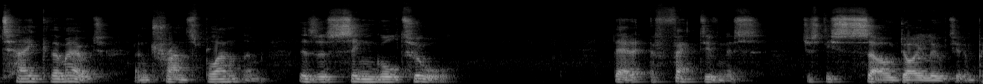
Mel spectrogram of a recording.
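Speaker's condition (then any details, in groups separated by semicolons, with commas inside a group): No condition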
